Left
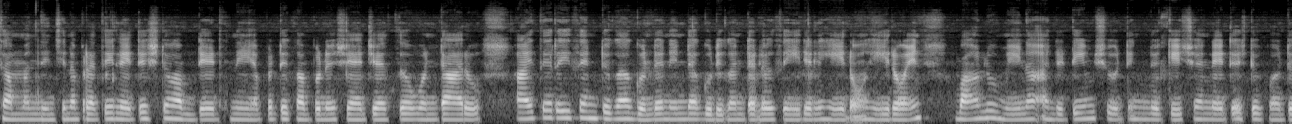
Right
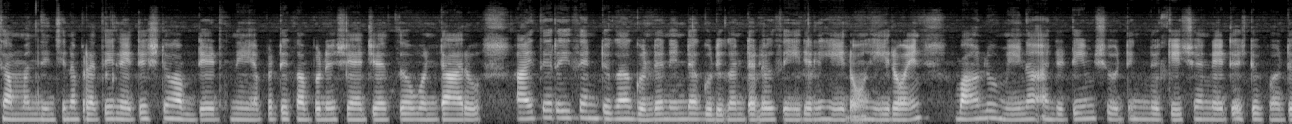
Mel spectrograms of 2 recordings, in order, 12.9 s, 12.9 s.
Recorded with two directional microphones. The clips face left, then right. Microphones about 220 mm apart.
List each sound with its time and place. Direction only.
0.0 s speech: 20° left (ahead or behind)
